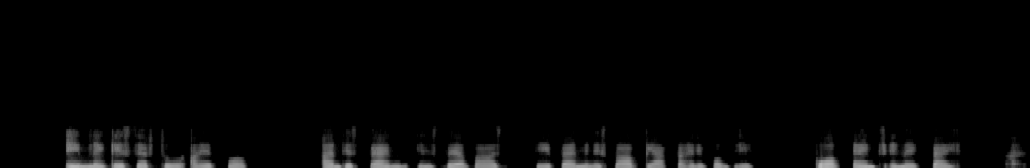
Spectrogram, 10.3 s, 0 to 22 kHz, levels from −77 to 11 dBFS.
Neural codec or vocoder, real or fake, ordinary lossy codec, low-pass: codec, 16 kHz, 0.5 kbps, FunCodec, trained on LibriTTS, 25 frames a second; fake; none; 5.4 kHz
